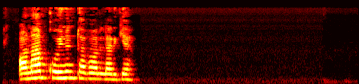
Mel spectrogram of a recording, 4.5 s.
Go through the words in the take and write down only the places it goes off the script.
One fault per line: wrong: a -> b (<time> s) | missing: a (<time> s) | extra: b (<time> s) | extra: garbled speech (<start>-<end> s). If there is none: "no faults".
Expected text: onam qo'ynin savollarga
no faults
